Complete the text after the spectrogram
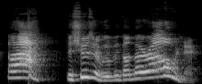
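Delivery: high-pitched startled exclamation; startled cry. Acted. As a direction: yelp as the shoes move by themselves. Startled character reacts to moving shoes.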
